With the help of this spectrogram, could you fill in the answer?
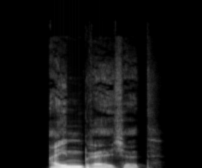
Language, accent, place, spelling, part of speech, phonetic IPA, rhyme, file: German, Germany, Berlin, einbrächet, verb, [ˈaɪ̯nˌbʁɛːçət], -aɪ̯nbʁɛːçət, De-einbrächet.ogg
- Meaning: second-person plural dependent subjunctive II of einbrechen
